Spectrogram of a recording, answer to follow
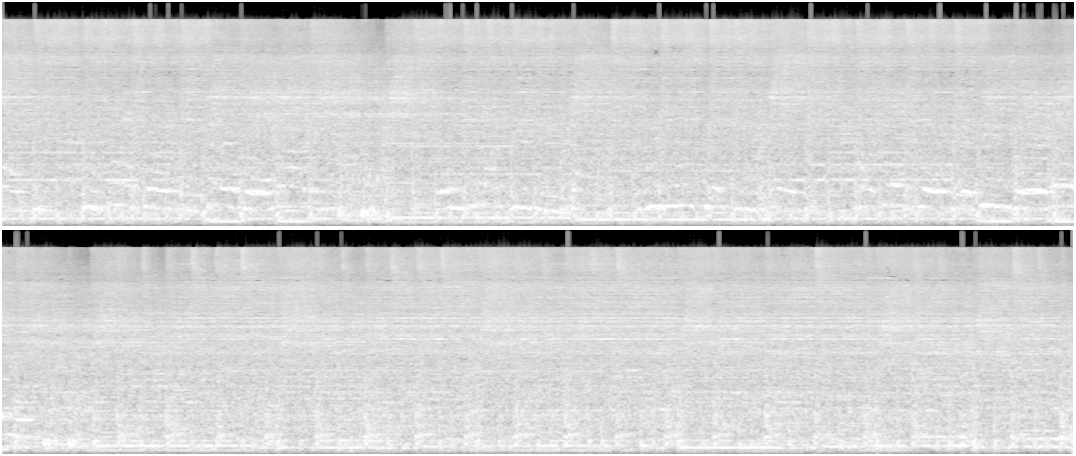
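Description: Live rock band playing loudly: distorted electric guitar, bass guitar and drum kit. A wavering melody runs over the first half and gives way about eleven seconds in to a short, repeated riff.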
